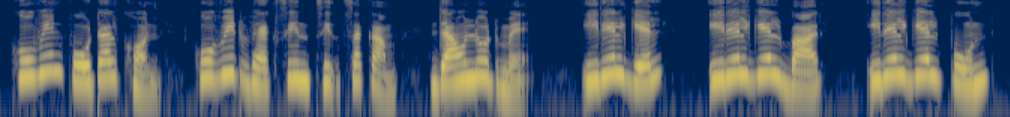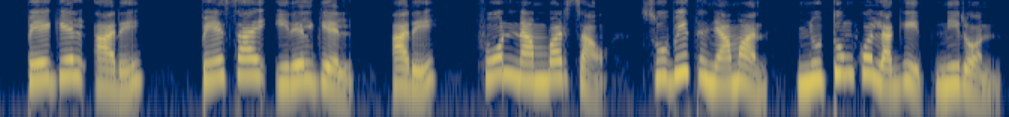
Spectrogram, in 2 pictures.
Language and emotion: Santali, neutral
